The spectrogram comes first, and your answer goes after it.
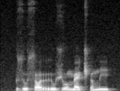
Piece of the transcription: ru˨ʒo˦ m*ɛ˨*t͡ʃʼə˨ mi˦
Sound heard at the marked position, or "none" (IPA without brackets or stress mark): æ˨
